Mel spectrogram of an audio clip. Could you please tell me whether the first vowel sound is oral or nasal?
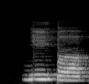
nasal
